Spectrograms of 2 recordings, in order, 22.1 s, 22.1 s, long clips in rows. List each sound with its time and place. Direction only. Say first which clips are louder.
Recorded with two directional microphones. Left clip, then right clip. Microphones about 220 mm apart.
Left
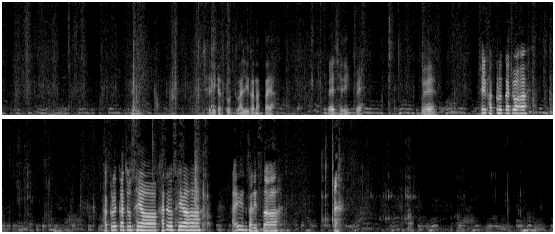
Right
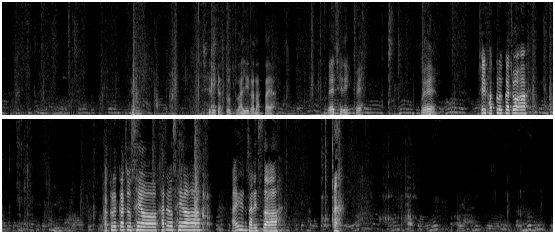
4.3 s speech: left 2 dB; 5° right (ahead or behind)
6.5 s speech: even; 5° right (ahead or behind)
8.4 s speech: even; 10° right (ahead or behind)
13.0 s speech: even; 10° right (ahead or behind)
17.7 s a sound: right 3 dB; 20° right (ahead or behind)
